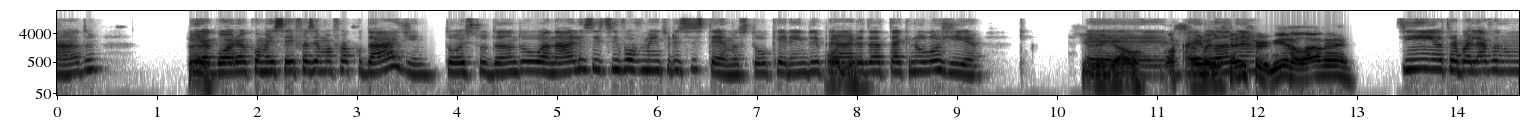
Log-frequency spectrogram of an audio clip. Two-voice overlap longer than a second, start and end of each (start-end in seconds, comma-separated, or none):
10.4-11.9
